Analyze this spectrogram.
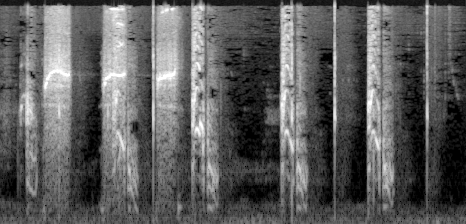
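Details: Grey francolin, said to be female, uttering irregular harsh squawks. A few loud rasping notes with a ringing edge are broken by short gaps, then followed by scattered thinner clicks and chips.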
